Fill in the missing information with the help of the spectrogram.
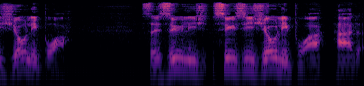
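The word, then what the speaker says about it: Jolibois: susie jolly boys had i mean it's spelled j-o-l-i-b-o-i-s i guess in in french so it would be uh suzy jolie boi so suzy jolie boi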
